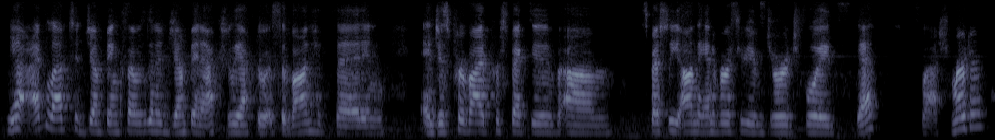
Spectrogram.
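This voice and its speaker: A woman's voice: lowish voice, brisk, lo-fi sound. A woman from the United States talking candidly and conversationally as an educator and panelist in a reflective discussion. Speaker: artist, educator and student panelist.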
